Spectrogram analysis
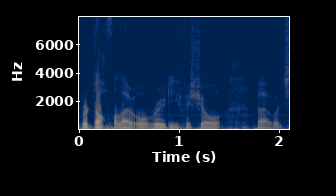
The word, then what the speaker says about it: Rodolfo: rodolfolo as well uh that is how you say his name not um reduvelo as I think I called him but it's rodolfolo or Rudy for short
